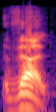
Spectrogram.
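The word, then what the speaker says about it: ذ: Dhal should be pronounced as the tip of the tongue should come out of the mouth between the teeth. Then the sound should be pronounced Dhal.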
